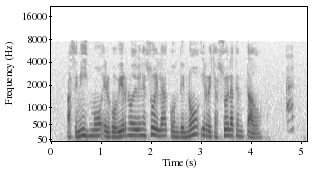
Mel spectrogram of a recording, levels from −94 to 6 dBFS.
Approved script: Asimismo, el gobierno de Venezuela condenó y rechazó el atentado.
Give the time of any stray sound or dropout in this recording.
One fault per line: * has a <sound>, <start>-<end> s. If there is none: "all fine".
* has a sneeze, 4.7-4.9 s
